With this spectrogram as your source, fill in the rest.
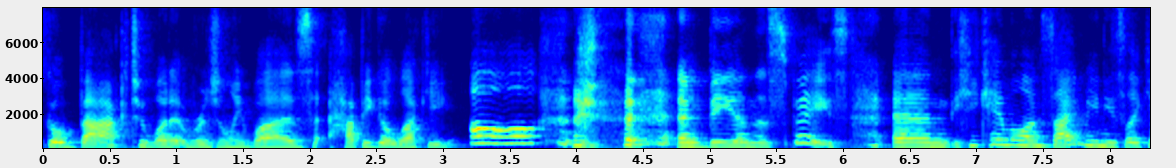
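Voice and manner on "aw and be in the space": cooing aw. Retold or imitated. Cooing about happy herd.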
